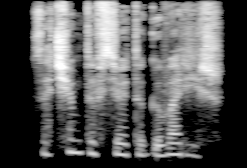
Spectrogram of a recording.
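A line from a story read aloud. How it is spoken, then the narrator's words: Strangled whisper. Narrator (Russian): Сдавленно прошептала я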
